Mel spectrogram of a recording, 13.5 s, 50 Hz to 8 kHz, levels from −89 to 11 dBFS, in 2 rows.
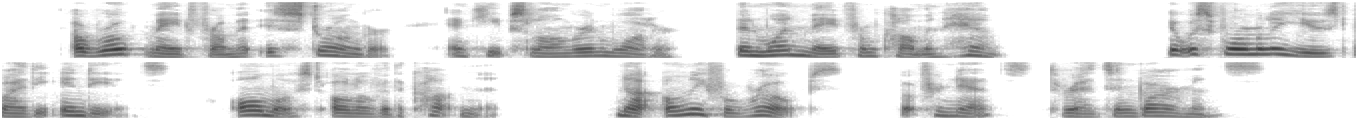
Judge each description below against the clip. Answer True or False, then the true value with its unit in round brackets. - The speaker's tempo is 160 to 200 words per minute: True (175 wpm)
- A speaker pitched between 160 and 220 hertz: True (185 Hz)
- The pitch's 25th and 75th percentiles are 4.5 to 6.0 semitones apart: True (5.3 semitones)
